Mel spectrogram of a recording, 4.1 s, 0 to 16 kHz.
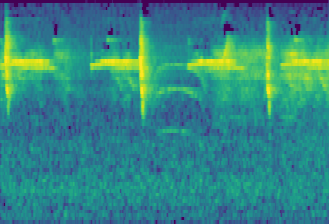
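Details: On 3 June 2024 at Parque Municipal da Restinga do Guaraú, São Paulo, Brazil, a Brazilian tanager gives sharp, clipped metallic call notes about every one and a half seconds, over thin, high, steady buzzing trills.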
